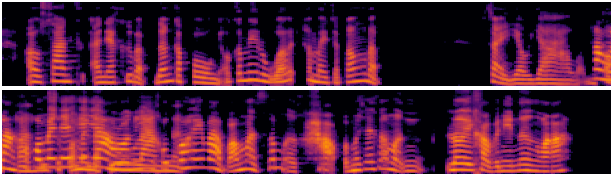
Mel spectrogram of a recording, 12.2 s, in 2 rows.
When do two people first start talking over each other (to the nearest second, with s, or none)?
6 s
